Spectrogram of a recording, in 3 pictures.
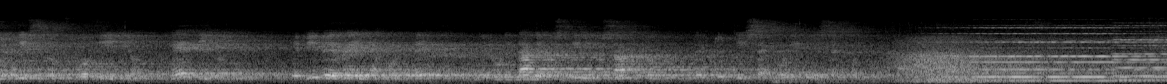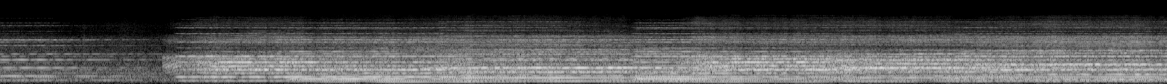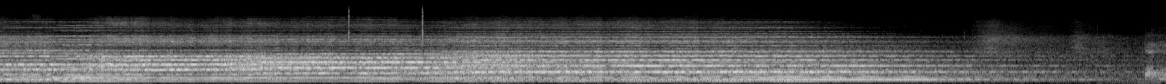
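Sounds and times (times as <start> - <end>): choir singing sacred music: 8.7 - 34.9.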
